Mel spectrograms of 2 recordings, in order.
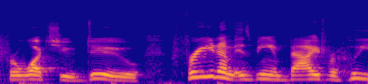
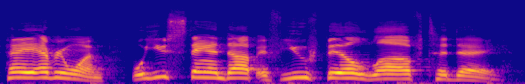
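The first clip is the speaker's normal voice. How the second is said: calling out; 5 semitones higher, 5 dB louder than usual. Pretend. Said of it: "I was like".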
